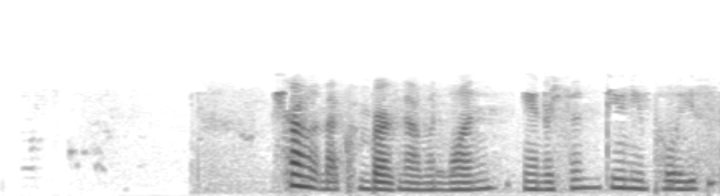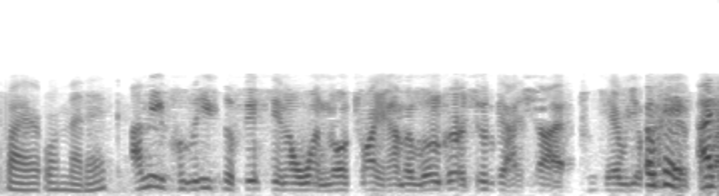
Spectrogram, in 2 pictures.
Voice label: 911 call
